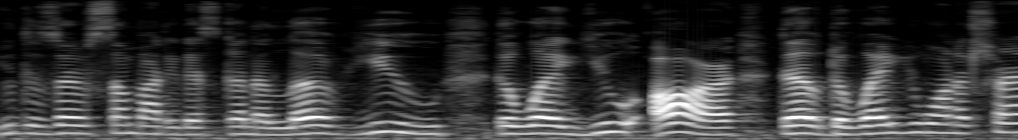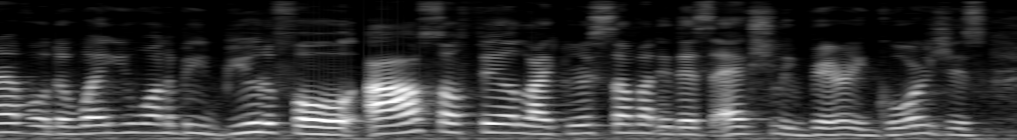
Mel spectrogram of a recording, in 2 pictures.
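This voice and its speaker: Fairly quick speech from a woman at medium pitch, with fairly even intonation and hardly any pauses, on a very clean recording with a silent background. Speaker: tarot reader. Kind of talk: tarot reading monologue. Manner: halting.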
